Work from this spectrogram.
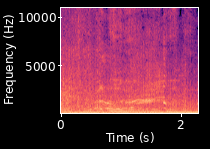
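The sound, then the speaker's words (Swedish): A stadium tower collapses in a radio drama scene as the ground shakes, a deep, unbroken rumbling roar with wavering groaning tones rising and falling above it. “Gode Moses, det är stadiontornet! Nu kommer det ner!”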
